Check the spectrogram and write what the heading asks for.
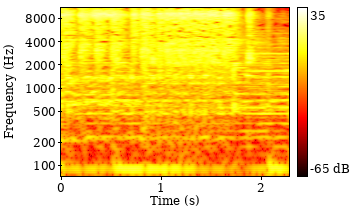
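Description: Live Kashmiri devotional music: harmonium chords sustained under hand strokes on a tumbaknari goblet drum.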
